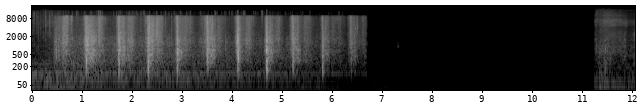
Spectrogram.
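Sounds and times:
footsteps of someone walking away upstairs: 0.2 - 6.7.

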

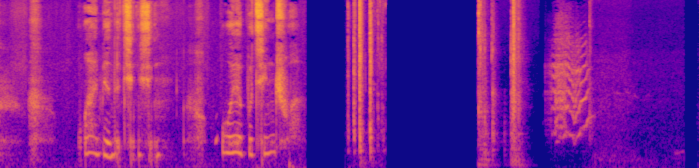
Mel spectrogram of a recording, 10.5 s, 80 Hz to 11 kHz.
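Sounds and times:
speech: 1.4 - 2.6, 3.4 - 4.6
door creaking and squealing open: 7.2 - 9.6.

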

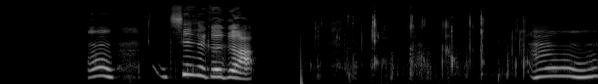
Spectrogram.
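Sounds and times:
speech: 0.9 - 3.6, 5.3 - 5.9
person chewing a steamed bun with moist smacking bites: 3.0 - 5.6.

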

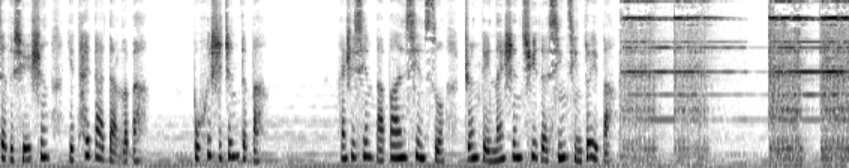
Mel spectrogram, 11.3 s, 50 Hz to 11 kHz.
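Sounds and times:
speech: 0.0 - 2.0, 2.6 - 3.6, 4.5 - 8.8
telephone bell ringing with metallic trilling: 8.3 - 11.3.

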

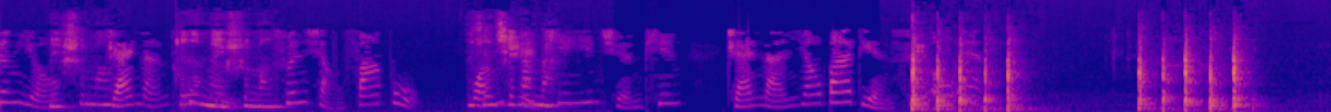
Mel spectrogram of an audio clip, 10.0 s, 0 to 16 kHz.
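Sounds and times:
speech: 0.0 - 7.4
loud heavy knocking on a door: 6.8 - 7.9, 8.5 - 9.5.

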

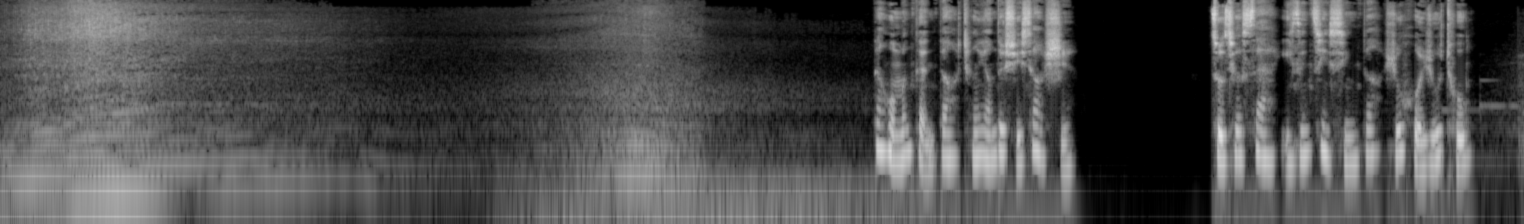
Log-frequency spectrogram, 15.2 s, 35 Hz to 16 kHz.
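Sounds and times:
car engine revving as the vehicle pulls away from a parking lot: 0.0 - 8.7
speech: 8.8 - 10.8, 12.1 - 14.8.

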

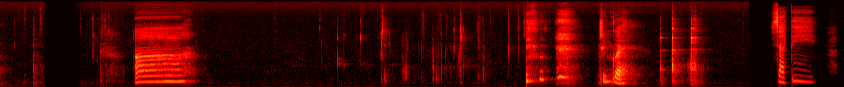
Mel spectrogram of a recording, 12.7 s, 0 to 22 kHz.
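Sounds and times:
speech: 2.0 - 2.6, 9.2 - 9.5, 11.7 - 12.6
chewing a fried egg: 4.1 - 8.4.

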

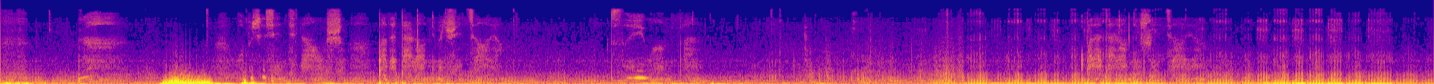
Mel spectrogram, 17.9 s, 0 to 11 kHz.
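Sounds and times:
cat purring: 0.0 - 17.9.

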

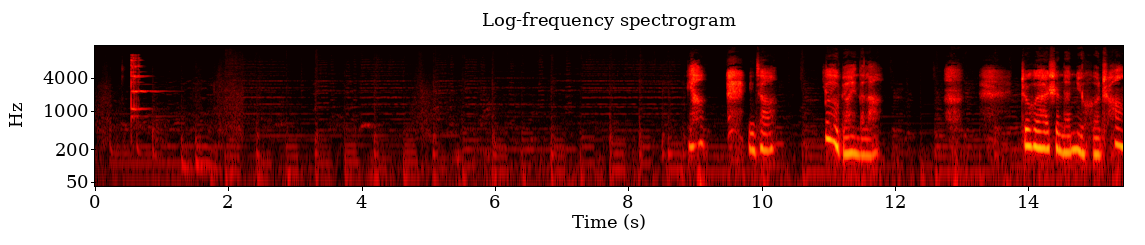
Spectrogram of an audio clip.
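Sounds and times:
soft music: 0.0 - 15.4
glasses clinking in a toast: 0.4 - 1.2
speech: 8.9 - 9.2, 9.8 - 10.3, 11.1 - 11.8, 13.9 - 15.4.

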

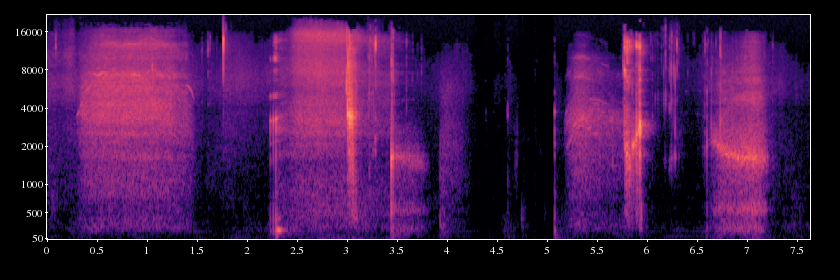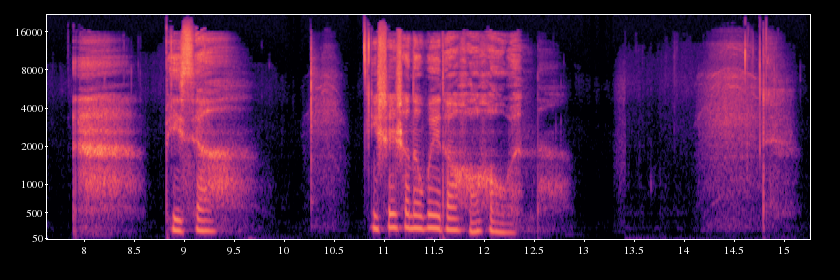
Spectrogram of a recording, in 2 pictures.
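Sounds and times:
soft kissing on the neck with wet lip smacks: 2.9 - 3.5, 5.8 - 6.4
speech: 8.9 - 9.4, 10.9 - 12.5.

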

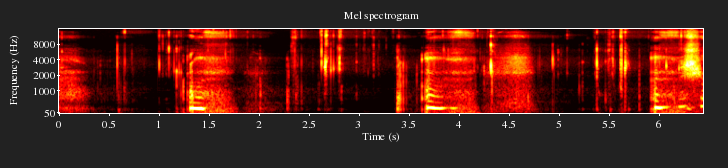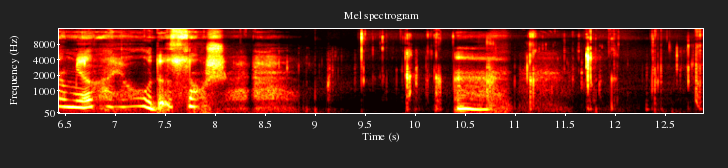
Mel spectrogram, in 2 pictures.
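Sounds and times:
crunching and chewing fried chicken: 0.3 - 6.0, 8.5 - 12.8
speech: 6.3 - 8.2.

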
